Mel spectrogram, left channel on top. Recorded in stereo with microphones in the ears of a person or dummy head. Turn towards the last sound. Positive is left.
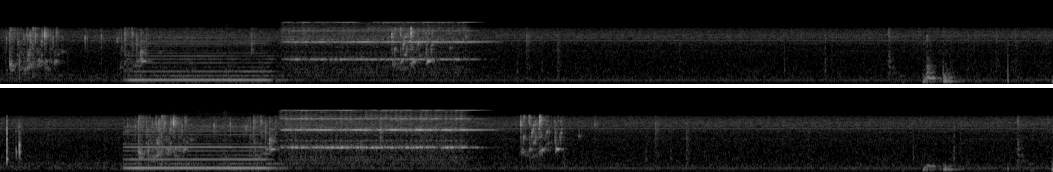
turn(degrees=-60)  # may be behind; listen again after turning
